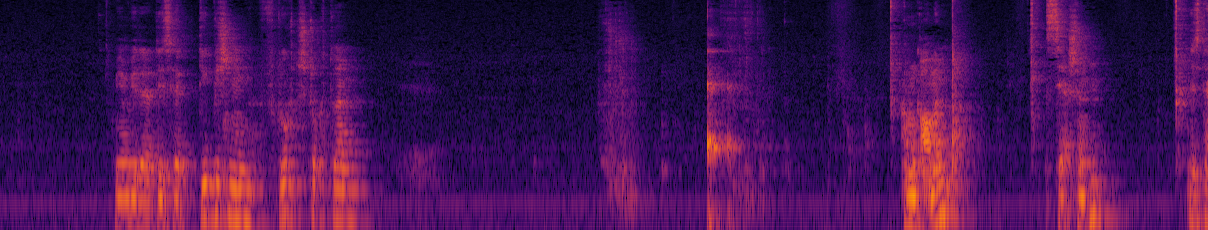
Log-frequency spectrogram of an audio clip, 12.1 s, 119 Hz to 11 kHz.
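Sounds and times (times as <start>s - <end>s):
wine slurped with air: 6.0s - 7.9s.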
